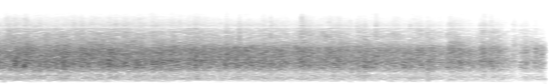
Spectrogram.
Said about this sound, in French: Alors, est-ce qu'on est en direct sur Radio Espérance? Eh ben oui, eh ben on peut applaudir les auditeurs Radio Espérance, mes amis.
